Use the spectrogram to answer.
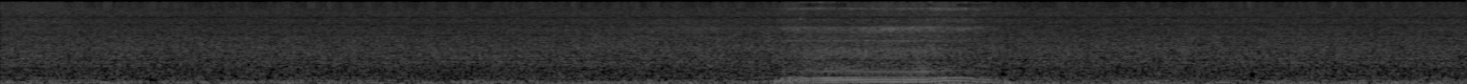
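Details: Brother snoring very loudly: a single loud, buzzing snore lasting about a second, rising and falling in pitch, over a low steady background hum.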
